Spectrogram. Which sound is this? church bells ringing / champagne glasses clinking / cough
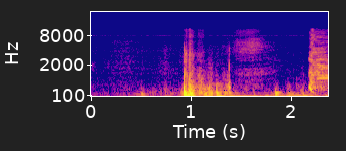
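cough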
